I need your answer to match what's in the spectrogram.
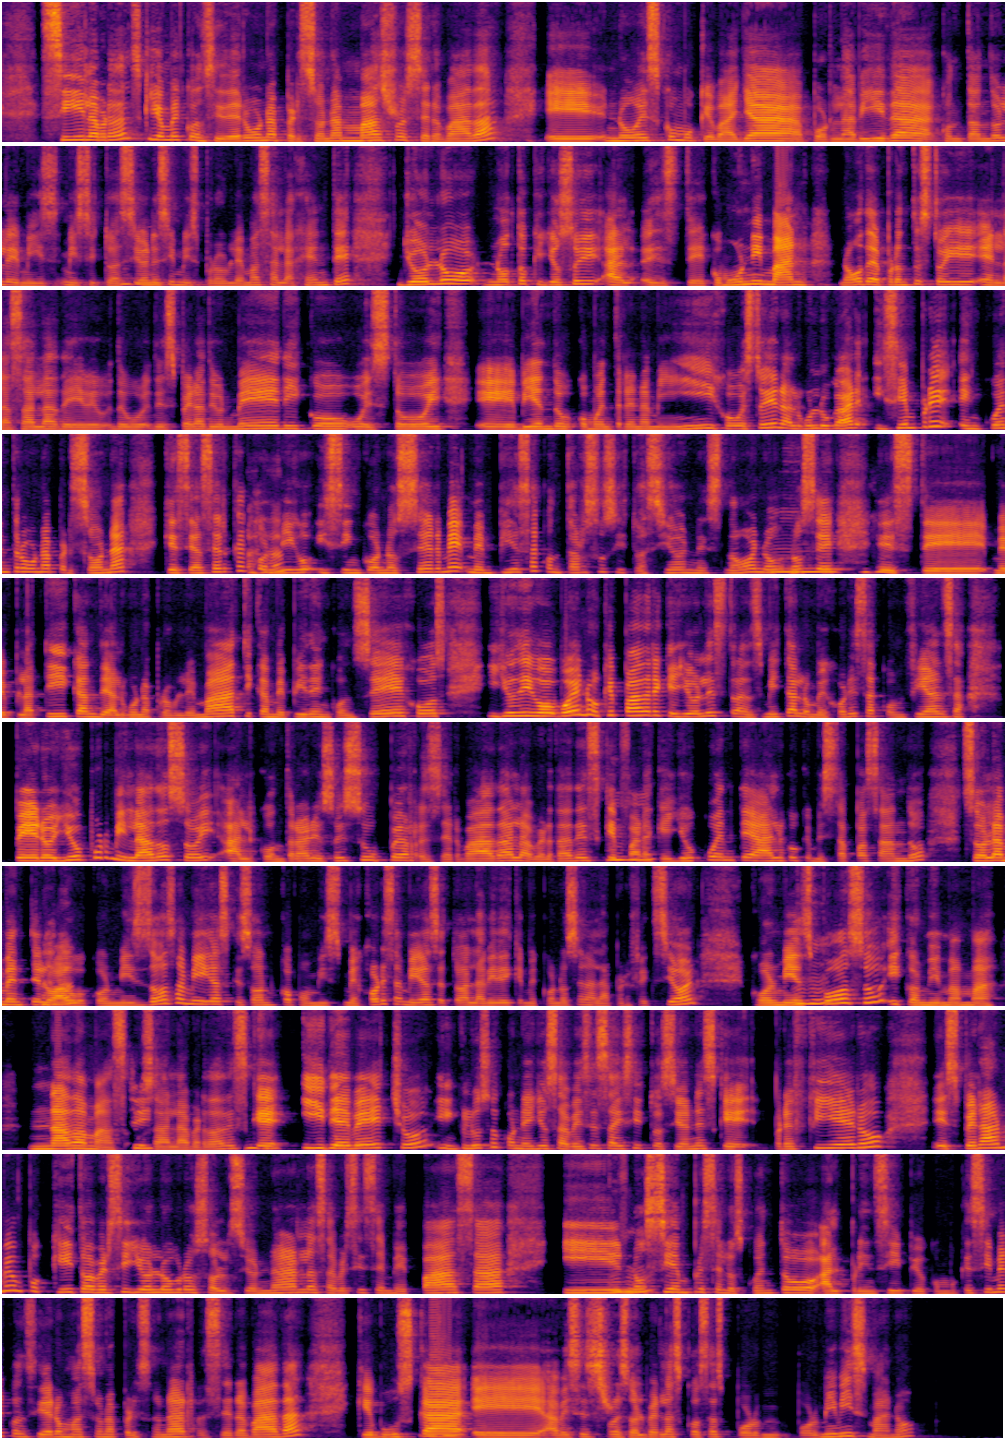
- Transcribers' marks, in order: none
- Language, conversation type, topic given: Spanish, podcast, ¿Qué rol juegan tus amigos y tu familia en tu tranquilidad?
